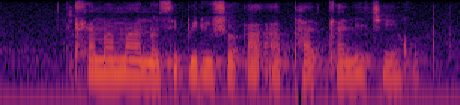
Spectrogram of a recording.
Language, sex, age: Northern Sotho, male, 19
